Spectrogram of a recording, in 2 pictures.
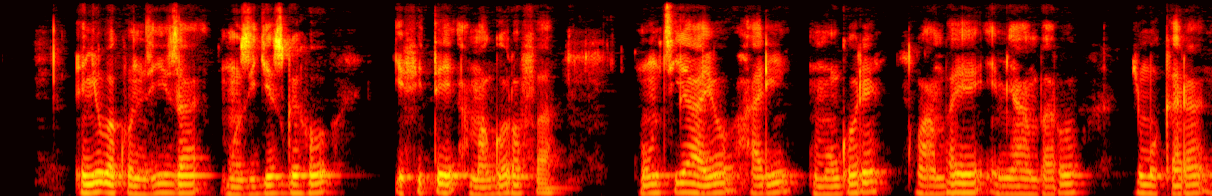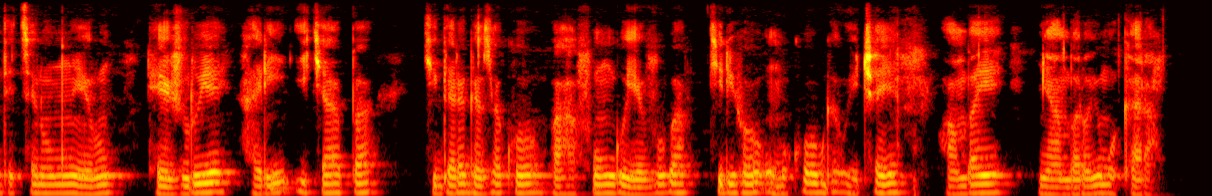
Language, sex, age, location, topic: Kinyarwanda, male, 25-35, Kigali, finance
